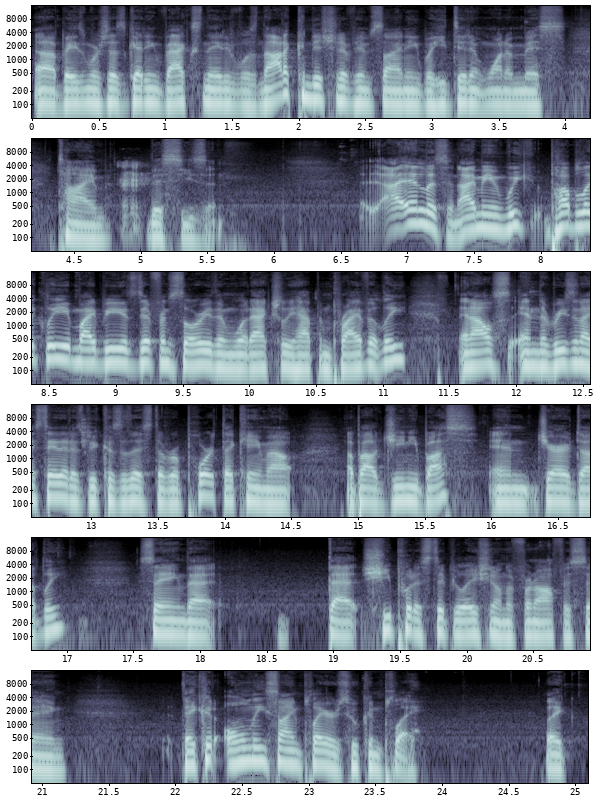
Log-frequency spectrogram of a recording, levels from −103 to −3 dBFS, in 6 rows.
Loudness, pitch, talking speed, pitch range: -24 LUFS, 115 Hz, 200 wpm, 105-135 Hz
